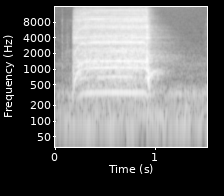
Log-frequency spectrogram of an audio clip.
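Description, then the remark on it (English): A battery-powered cordless drill-driver with a rotating turret head whirs up sharply in drill mode, holding a steady high-pitched motor whine for under a second before winding down, loud with no talking. “a battery-powered drill that also drives screws.”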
